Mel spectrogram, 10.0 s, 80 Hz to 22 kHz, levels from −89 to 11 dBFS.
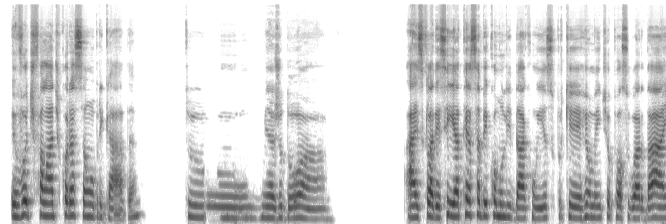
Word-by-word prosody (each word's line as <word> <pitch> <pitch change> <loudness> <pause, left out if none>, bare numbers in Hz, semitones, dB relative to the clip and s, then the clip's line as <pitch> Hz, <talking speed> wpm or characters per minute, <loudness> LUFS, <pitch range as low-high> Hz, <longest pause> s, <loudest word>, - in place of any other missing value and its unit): eu 215 -1 +2
vou 245 +2 +5
te 235 - -3
falar 225 -2 +2
de 225 - -8
coração, 235 -2 +3
obrigada, 210 - -6 0.7
tu 205 -3 -7 0.8
me 195 -1 -5
ajudou 190 0 -3
a 175 -2 -5 1.2
a 200 0 +3
esclarecer 200 +2 +4
e 220 - +6
até 220 +4 +3
saber 235 -1 +3
como 230 -2 -1
lidar 190 -3 0
com 190 -1 -7
isso, 190 +1 -2
porque 200 -3 -4
realmente 195 0 -5
eu 225 - -3
posso 205 0 -2
guardar, 190 +1 +2
200 Hz, 150 wpm, -21 LUFS, 190-225 Hz, 1.2 s, e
